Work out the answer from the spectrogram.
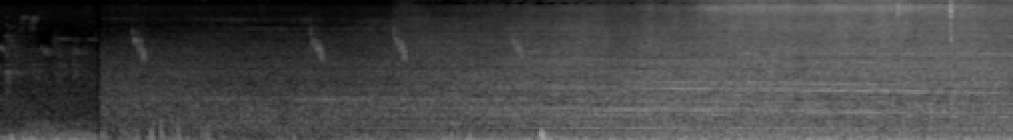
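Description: A passing train draws near and grows steadily louder, with a steady whine of several tones over the wheel and rail noise, and a single thump about halfway through.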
